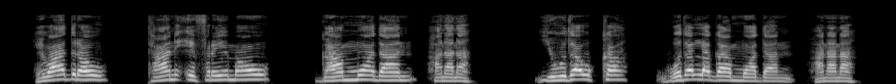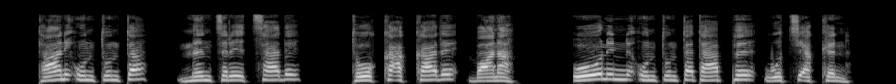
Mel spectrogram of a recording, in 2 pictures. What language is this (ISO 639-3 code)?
dwr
